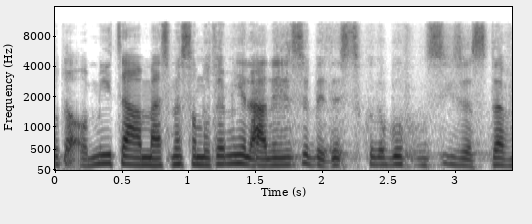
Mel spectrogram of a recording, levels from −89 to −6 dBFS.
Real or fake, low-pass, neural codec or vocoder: fake; 10.8 kHz; codec, 16 kHz in and 24 kHz out, 0.4 kbps, LongCat-Audio-Codec, two codebook decoder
